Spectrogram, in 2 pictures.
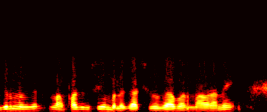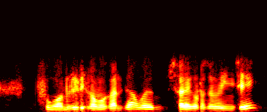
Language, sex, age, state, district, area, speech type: Bodo, male, 30-45, Assam, Kokrajhar, rural, conversation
